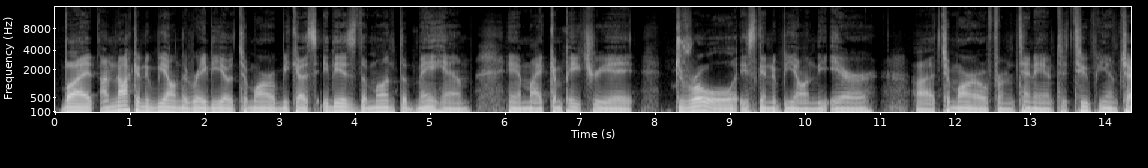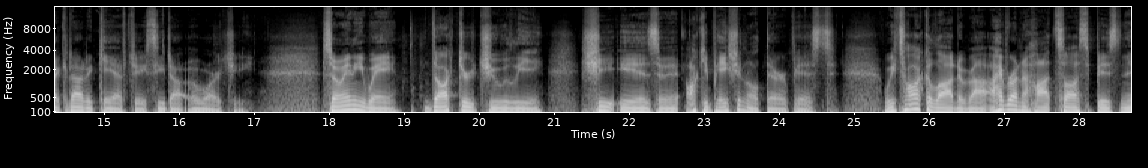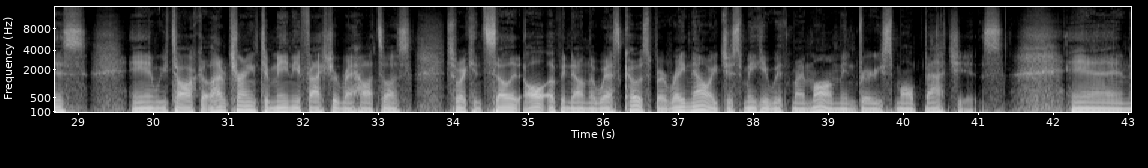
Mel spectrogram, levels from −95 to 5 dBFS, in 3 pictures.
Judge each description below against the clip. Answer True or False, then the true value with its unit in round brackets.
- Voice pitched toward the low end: True (90 Hz)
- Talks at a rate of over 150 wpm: False (135 wpm)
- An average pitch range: True (3.1 semitones)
